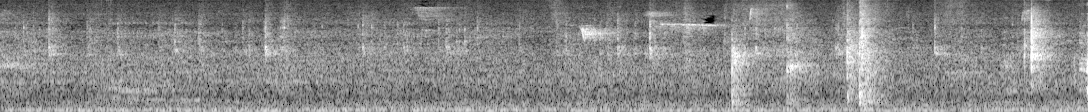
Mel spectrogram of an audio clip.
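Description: Faint gulps and crinkles of a plastic water bottle being drunk down in one go, a few short clicks in the second half over a steady low hum.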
